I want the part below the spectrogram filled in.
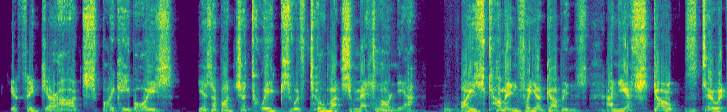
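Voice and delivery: exaggerated, over-the-top taunting put-on voice. Player says what his character tells the ones receiving his hails; over-the-top character voice. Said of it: "too much doing the voice".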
